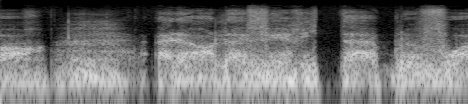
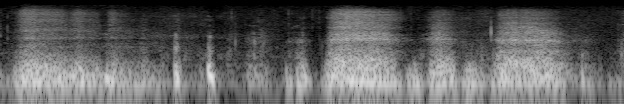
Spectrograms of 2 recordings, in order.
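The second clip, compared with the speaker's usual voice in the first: whispered laugh; 4 dB quieter than usual. Real, not acted. Whispered chat, breathy laugh.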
